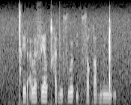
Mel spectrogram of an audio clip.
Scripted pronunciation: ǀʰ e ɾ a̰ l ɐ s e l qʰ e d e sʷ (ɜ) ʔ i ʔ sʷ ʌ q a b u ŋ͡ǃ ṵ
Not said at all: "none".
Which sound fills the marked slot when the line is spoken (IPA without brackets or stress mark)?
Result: ə˞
